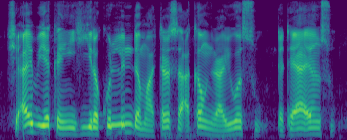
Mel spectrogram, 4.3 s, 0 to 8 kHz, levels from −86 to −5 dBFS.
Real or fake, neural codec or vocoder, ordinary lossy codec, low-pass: real; none; none; none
